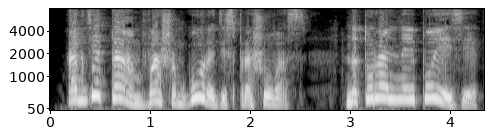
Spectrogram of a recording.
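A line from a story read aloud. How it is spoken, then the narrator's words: Eager, placating exclamation. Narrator (Russian): Как бы стараясь угодить нахмурившейся Нине, воскликнул он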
